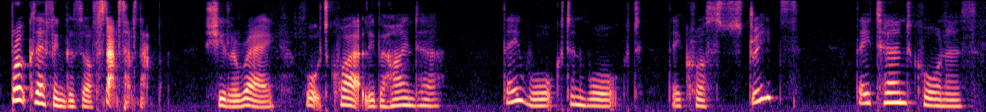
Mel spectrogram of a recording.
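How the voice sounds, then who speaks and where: Slow, expressive woman reading a children's story. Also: on the low side. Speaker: storybook narrator.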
